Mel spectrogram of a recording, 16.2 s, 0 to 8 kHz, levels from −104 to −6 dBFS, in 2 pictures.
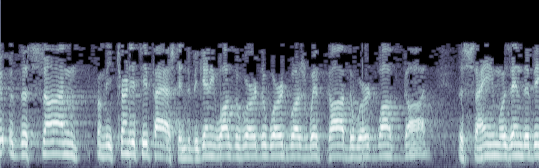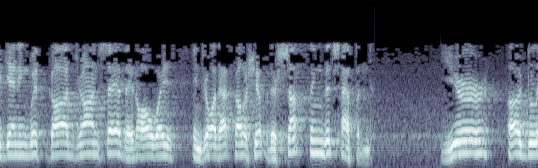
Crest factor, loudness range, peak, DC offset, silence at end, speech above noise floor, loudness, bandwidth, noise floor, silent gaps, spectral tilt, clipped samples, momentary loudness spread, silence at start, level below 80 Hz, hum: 14 dB; 3 LU; -2 dBFS; under 0.1%; 0 s; 30 dB; -16 LUFS; 4 kHz; -45 dBFS; none; -12.5 dB/octave; under 0.1%; 6 LU; 0 s; -58 dBFS; none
